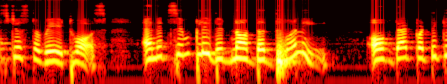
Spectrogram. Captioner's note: non-english speech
